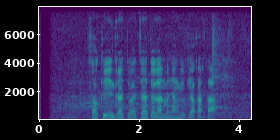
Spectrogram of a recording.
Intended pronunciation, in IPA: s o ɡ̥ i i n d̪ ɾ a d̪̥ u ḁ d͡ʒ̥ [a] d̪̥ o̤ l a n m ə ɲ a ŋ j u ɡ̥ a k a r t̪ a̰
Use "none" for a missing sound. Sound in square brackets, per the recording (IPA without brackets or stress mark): a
